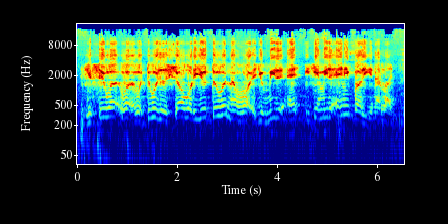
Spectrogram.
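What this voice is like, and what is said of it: Strong Italian accent. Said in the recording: “you have a strong Italian accent”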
